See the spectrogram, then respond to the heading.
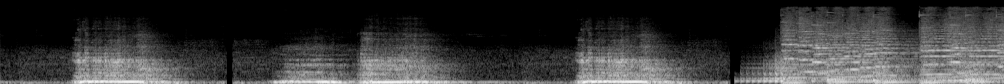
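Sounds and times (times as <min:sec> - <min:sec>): lion roaring: 0:00.7 - 0:01.9, 0:02.7 - 0:04.7, 0:05.8 - 0:07.8.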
